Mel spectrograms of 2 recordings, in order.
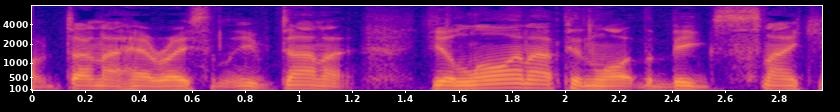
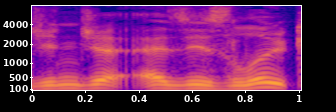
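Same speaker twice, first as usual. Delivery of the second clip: ordinary talk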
